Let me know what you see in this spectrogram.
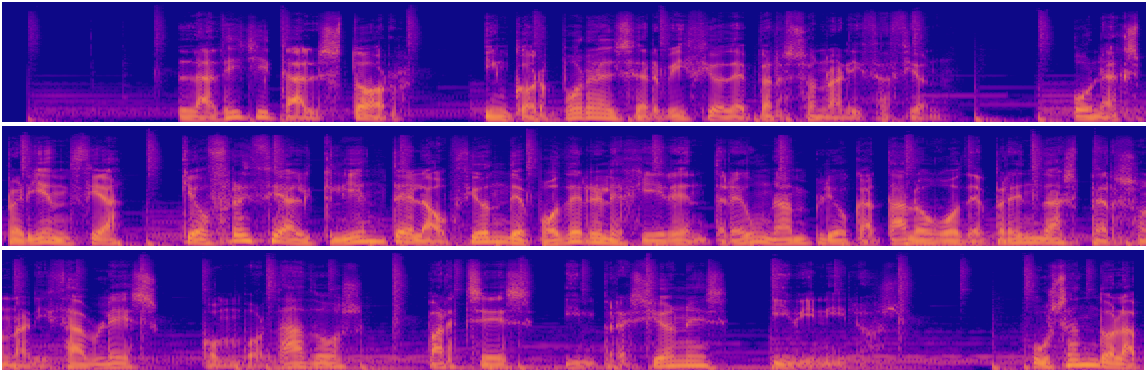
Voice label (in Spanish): Training Tienda Moda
